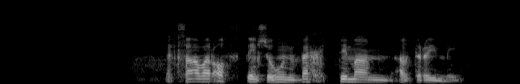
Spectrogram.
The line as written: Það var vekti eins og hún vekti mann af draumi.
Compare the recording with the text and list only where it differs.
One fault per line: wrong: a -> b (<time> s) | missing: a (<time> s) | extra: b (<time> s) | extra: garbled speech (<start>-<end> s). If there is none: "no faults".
wrong: vekti -> oft (2.2 s)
